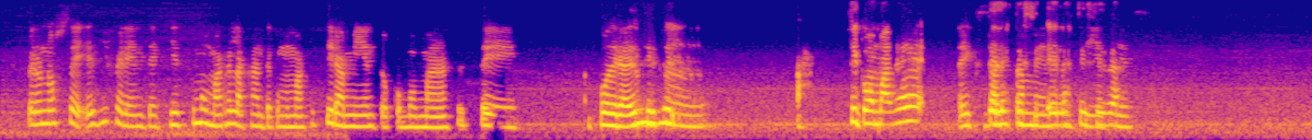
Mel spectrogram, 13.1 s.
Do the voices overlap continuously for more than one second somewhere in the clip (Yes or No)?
Yes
